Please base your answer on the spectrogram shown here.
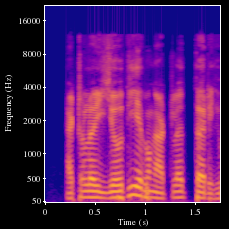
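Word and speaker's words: यदि: একটা হলো ইয়দি এবং একটা হলো তরি। উচ্চারণটা ইয়দি হবে, উচ্চারণটা হবে ইয় দি, কারণ জ্বর উচ্চারণ ইয়র মতো উচ্চারিত হয়।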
